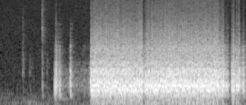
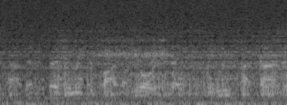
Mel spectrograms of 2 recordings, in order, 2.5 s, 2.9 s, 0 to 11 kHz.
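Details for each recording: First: 1981 Nato 40FM UK FM CB radio, Cybernet PTBM002F chassis, loud popping audio even on PA: loose pops then harsh crackling roar cutting out in spurts from speaker; ultimately the faulty LA4422 audio amplifier IC, after six electrolytics replaced. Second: 1981 Cybernet PTBM002F-chassis Nato 40FM CB on air test on channel 19, after LA4422 audio IC and electrolytic capacitor replacement plus tune-up: clean, open receive audio with steady hiss and faint channel chatter, no distortion or dropouts. Receiving normally.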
